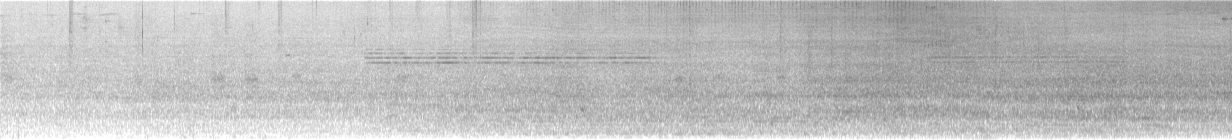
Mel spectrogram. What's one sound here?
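A bus engine rumbles as it drives closer and grows louder.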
